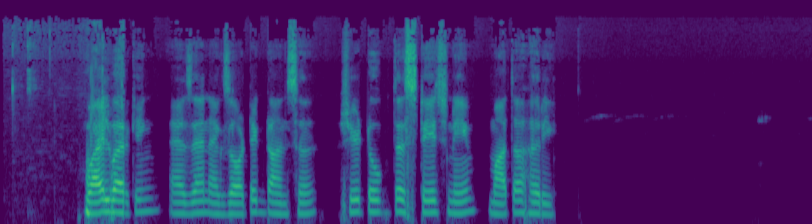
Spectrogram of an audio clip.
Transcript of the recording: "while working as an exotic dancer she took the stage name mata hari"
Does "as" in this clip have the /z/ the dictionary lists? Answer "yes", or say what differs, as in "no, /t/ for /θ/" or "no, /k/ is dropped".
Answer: yes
